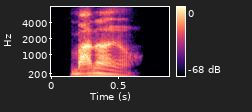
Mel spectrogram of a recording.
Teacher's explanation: in 많아요 the 히읗 is not pronounced before 아요 and 니은 links forward. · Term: 니은히읗 겹받침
